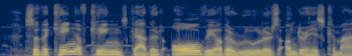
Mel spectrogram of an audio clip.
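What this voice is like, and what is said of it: Usual voice. Nothing is said of it.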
